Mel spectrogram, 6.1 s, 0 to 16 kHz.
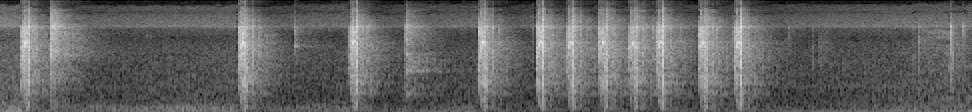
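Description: An airsoft Scorpion Evo3 A1 fires single semi-automatic shots, about a dozen sharp close cracks, spaced slowly at first and then in a quicker, fairly even run, with no talking.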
